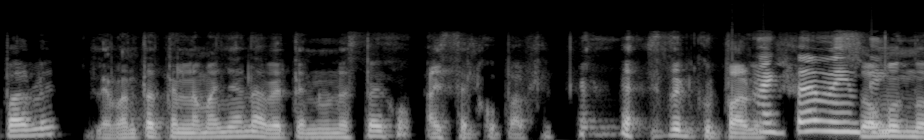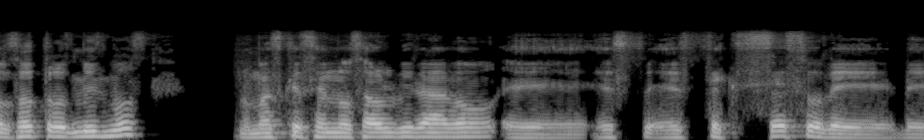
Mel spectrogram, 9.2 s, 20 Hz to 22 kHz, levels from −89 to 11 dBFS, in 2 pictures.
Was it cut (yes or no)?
no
